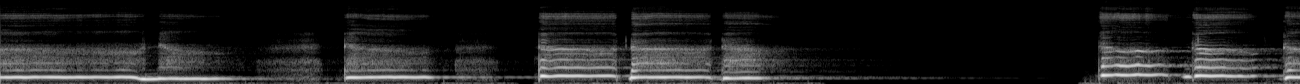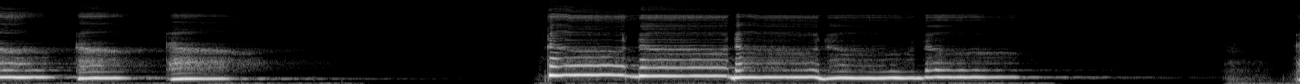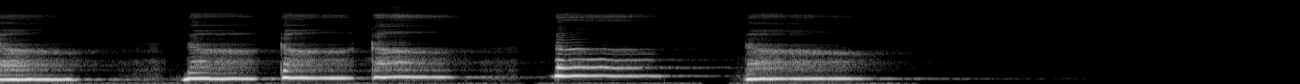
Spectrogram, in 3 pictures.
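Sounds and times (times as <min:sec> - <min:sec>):
lullaby with reverb: 0:00.0 - 0:08.7, 0:11.0 - 0:16.4, 0:18.4 - 0:24.3, 0:25.3 - 0:35.4.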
